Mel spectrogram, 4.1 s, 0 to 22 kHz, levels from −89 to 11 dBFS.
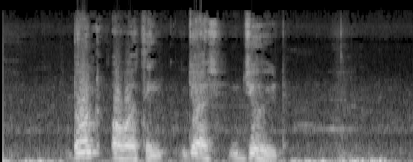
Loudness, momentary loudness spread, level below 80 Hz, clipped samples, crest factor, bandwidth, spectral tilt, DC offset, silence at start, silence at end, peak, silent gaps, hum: -11 LUFS; 22 LU; -24 dBFS; 0.2%; 12 dB; 16.5 kHz; -6 dB/octave; under 0.1%; 0.05 s; 0.15 s; 0 dBFS; none; none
